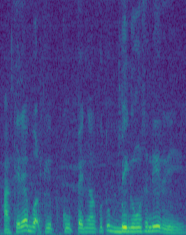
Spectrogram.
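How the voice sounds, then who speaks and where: A man talking in a relaxed, casual chat, explaining things at length and voicing little sound effects to make his point. His pitch sits in an ordinary middle range. Faint background noise hums under the recording. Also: quick pace. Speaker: co-host, music mixing engineer.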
